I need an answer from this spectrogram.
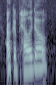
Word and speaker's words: archipelago: how about, is it the gulag am I mispronouncing archipelago?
